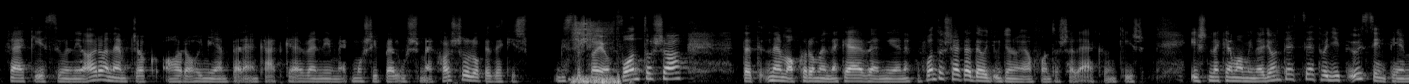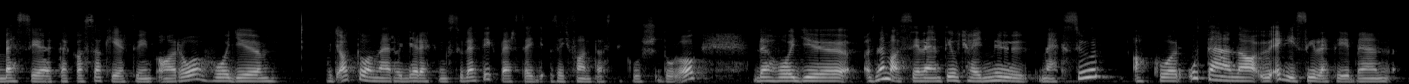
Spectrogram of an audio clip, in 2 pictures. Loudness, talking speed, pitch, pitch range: -30 LUFS, 160 wpm, 150 Hz, 135-175 Hz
